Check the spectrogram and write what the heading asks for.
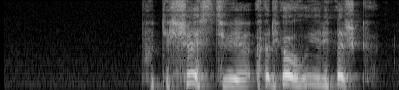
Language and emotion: Russian, positive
